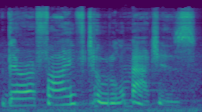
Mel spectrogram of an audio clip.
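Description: Obedient database machine, high-pitched, slow, formal announcer, audio drama, music bed. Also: female voice, very animated, darkish tone. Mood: neutral obedient. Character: obedient, emotionless female database computer.

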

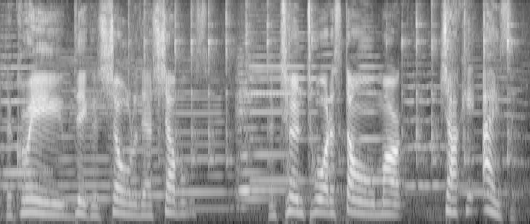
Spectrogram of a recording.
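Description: A man narrating a story in a measured, solemn, evocative way. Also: high voice. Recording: narration over clear music. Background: music and rain.

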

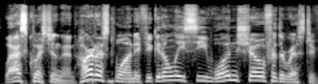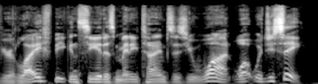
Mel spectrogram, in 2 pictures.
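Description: A man's voice: mid-range voice, animated, fast talker, no room sound, studio quality. A man hosting a podcast interview in an informal, enthusiastic, chatty way. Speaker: podcast host. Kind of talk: casual interview chat.

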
